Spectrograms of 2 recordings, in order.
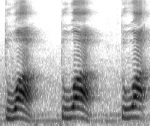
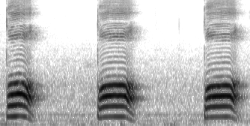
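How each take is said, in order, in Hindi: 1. 'w' glide जुड़ जाती है, जिससे 'tua' बनता है। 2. सादा 'to', t के बाद कोई ग्लाइड नहीं। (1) "ये गलत है" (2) "ये सही है"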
